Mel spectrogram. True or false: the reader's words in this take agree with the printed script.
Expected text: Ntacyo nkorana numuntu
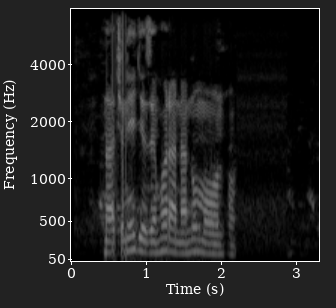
false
